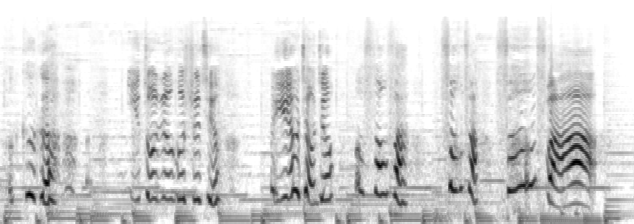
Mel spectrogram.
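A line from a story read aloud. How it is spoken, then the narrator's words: Trembling voice. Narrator (Chinese): 茉莉声音发抖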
